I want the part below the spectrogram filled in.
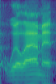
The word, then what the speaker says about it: Willamette: So, this is a Willamette, which rhymes with damn it.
